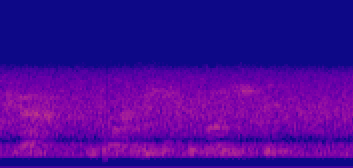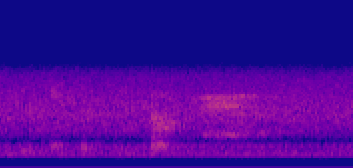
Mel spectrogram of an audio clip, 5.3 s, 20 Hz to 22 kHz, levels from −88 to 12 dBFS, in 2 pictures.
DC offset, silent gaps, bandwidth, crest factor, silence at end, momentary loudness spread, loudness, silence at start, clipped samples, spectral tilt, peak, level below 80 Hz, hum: under 0.1%; none; 6.4 kHz; 18 dB; 0 s; 7 LU; -46 LUFS; 0 s; under 0.1%; 4.5 dB/octave; -28 dBFS; under -90 dBFS; none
